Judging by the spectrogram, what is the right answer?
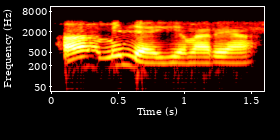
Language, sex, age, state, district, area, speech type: Hindi, male, 18-30, Uttar Pradesh, Ghazipur, urban, conversation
